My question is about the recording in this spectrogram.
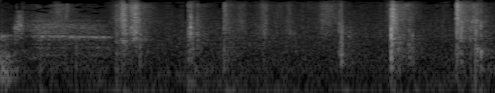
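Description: A deck of tarot cards being shuffled by hand: a string of short, soft card flicks and slaps at an uneven pace, the sharpest about two seconds in.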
